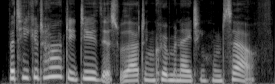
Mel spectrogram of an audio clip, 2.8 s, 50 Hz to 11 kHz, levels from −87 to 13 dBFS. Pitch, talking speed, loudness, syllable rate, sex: 240 Hz, 195 wpm, -20 LUFS, 6.2 syllables/s, female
